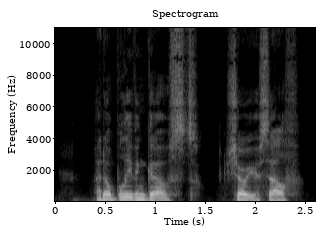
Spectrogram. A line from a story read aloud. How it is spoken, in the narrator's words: called out calmly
